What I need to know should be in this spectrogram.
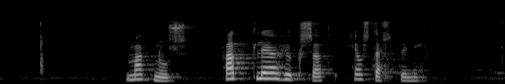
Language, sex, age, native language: Icelandic, male, 12, Icelandic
